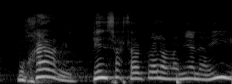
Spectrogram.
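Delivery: put-on ill-mannered, bullying rude yelling. Retelling how the foreman banged on the bathroom door: imitating a foreman yelling rudely. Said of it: "le gritaba de malos modos".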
